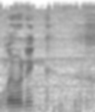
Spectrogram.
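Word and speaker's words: Luning: Ling Nevada might be pronounced loning that's l u n i n g I have filmed videos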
